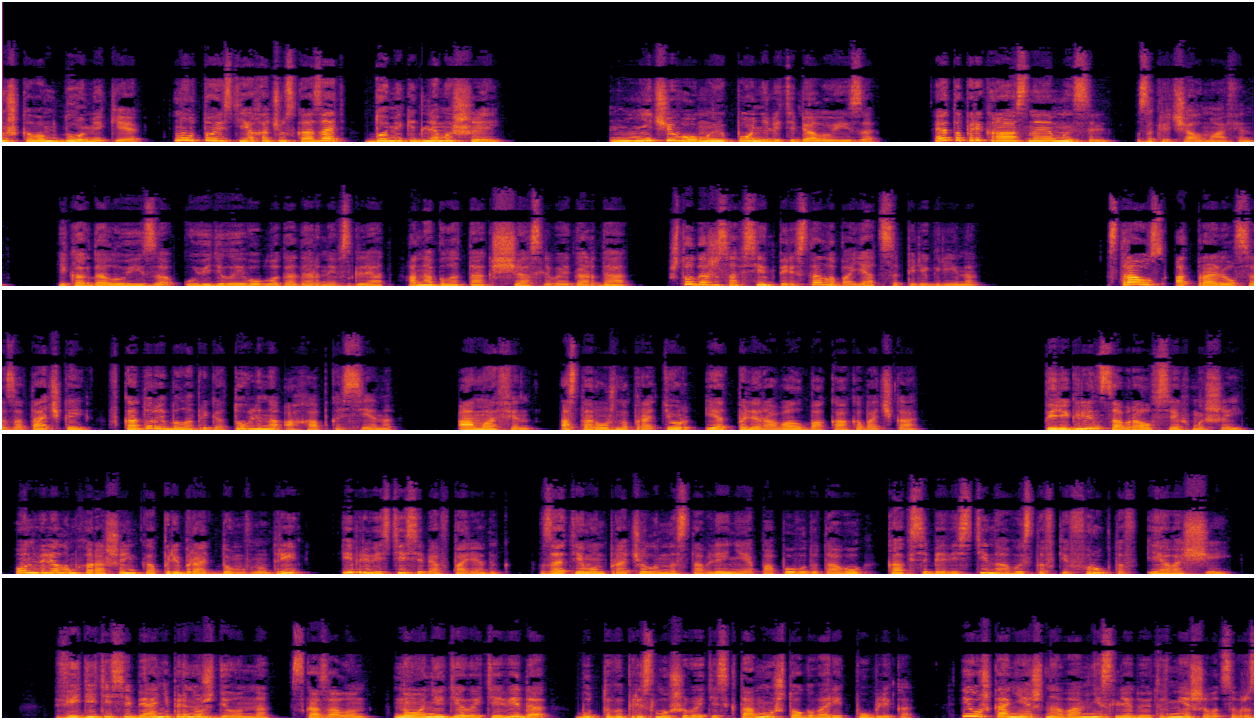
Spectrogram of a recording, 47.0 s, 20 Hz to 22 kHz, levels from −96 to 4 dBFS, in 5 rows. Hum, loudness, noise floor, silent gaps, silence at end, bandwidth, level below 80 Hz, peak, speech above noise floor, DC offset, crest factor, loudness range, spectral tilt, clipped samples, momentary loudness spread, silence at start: none; -20 LUFS; -89 dBFS; 6.78-6.88 s, 9.67-9.74 s, 16.98-17.02 s, 25.91-25.96 s, 26.11-26.16 s, 37.60-37.68 s; 0 s; 14.5 kHz; -68 dBFS; 0 dBFS; 69 dB; under 0.1%; 20 dB; 5 LU; -5 dB/octave; under 0.1%; 11 LU; 0 s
